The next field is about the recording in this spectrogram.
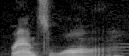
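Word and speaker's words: François: Francois. Really? I don't have a plugin to hear it, but the pronunciation is Francois.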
